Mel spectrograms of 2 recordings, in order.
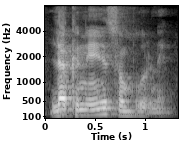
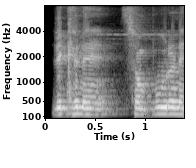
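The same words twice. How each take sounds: First: ਲਖਨੇ ਸੰਪੂਰਨੇ said slowly, dots read as a final "e"; slow, careful ਸੰਪੂਰਨੇ with the e ending; correct pronunciation. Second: Slow, spelled-out reading ਲਿਖਣੇ ਸੰਪੂਰਨ as written; teacher reads ਲਿਖਣੇ ਸੰਪੂਰਨ letter by letter, slowly. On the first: Teacher models the right reading slowly. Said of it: "ਉਚਾਰਨ ਹੋਵੇਗਾ". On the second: Teacher shows students the written form, read slowly. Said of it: "ਇਹ ਲਫ਼ਜ਼ ਲਿਖੇ ਨੇ". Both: Shown as a demonstration.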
